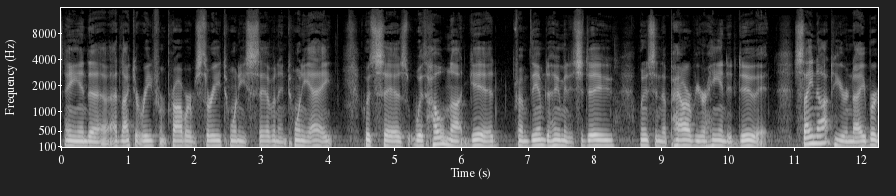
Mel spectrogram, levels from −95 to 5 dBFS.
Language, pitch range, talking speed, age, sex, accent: English, 125-140 Hz, 205 wpm, 50-69, male, American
